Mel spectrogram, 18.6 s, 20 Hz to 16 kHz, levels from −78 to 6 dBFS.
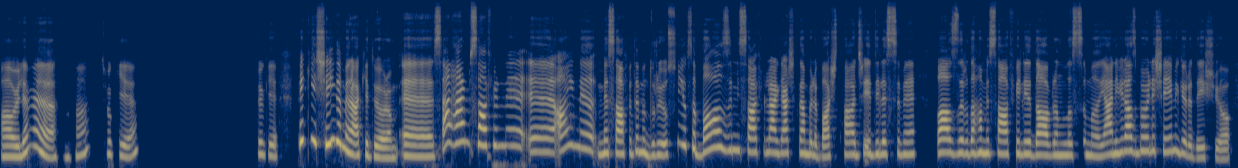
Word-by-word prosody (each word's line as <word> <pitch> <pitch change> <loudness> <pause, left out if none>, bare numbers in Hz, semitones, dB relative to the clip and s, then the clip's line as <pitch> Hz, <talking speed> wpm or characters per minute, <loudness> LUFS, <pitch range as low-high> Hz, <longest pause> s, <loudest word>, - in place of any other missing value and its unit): A, 200 0 +1
öyle 225 +9 +2
mi? 245 - +1 0.2
Hı 195 +4 -14
hı. 270 +9 -5 0.2
Çok 245 -2 -8
iyi. 210 +7 -4 1.8
Çok 235 -1 -4
iyi. 205 -2 -3 0.3
Peki - - +4
şeyi 430 +1 +6
de - - +5
merak 235 -7 +4
ediyorum: 180 -4 0
Eee, 205 -1 +3
sen 375 - +2
her 460 +2 +5
misafirine, 400 -4 +1
eee, 280 -1 0
aynı 345 -2 -1
mesafede 255 +2 +1
mi 265 -6 0
duruyorsun 225 - -4
yoksa 370 - -1
bazı 320 +2 +2
misafirler 275 -3 +1
gerçekten, 260 -1 -1
böyle, 210 -5 -3
baş 200 +1 -1
tacı 235 +1 -3
edilesi 245 +1 -3
mi? 240 +1 -4 0.3
Bazıları 265 -1 +3
daha 260 +1 0
mesafeli 250 -2 -1
davranılası 225 +1 -1
mı? 210 -2 -4
Yani 240 +4 +1
biraz, 295 -1 +1
böyle, 300 0 -2
şeye 290 0 -4
mi 300 -2 -4
göre 230 -7 -4
değişiyor? 180 -3 -6
255 Hz, 140 wpm, -22 LUFS, 220-300 Hz, 1.8 s, şeyi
